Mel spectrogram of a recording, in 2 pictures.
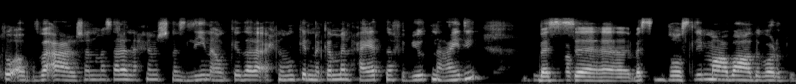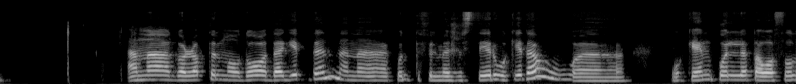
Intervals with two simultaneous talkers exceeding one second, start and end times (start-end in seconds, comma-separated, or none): none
